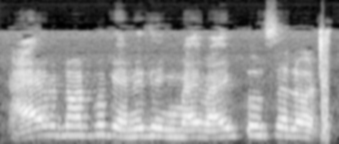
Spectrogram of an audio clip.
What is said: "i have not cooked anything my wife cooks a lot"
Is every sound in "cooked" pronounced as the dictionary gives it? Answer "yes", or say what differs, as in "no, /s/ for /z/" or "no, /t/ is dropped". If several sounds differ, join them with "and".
no, /t/ is dropped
